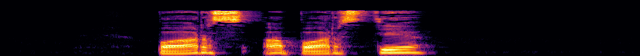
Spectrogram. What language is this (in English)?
Erzya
